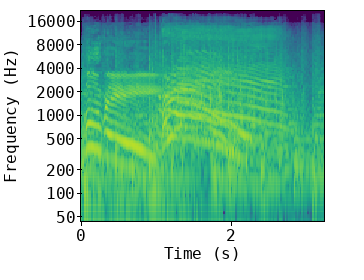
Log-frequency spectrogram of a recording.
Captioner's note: heroic music; applause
